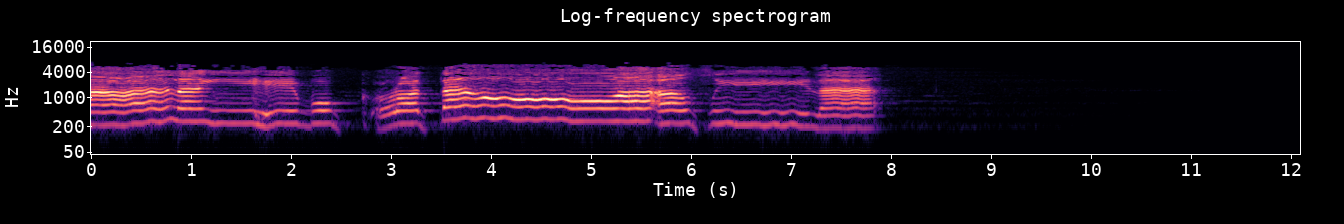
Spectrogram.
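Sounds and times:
man reciting in melodic chant: 0:00.0 - 0:08.1.

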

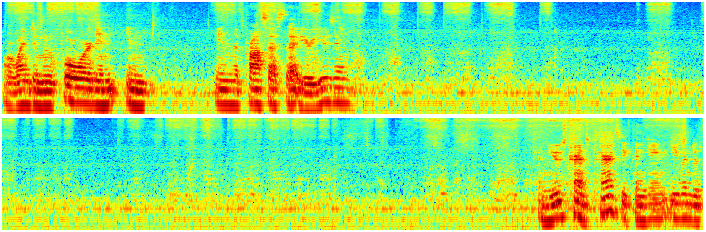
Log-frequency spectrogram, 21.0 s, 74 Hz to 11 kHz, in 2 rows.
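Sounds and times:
pencil sketching on paper: 0:00.0 - 0:01.4, 0:03.4 - 0:08.3, 0:09.6 - 0:11.6, 0:12.4 - 0:21.0.

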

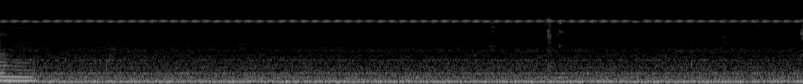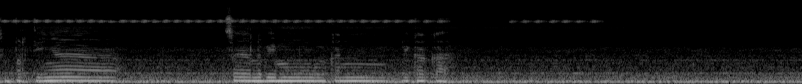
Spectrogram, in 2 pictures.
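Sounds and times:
high-pitched insect trill: 0:00.0 - 0:14.2
low background hum: 0:00.0 - 0:16.0.

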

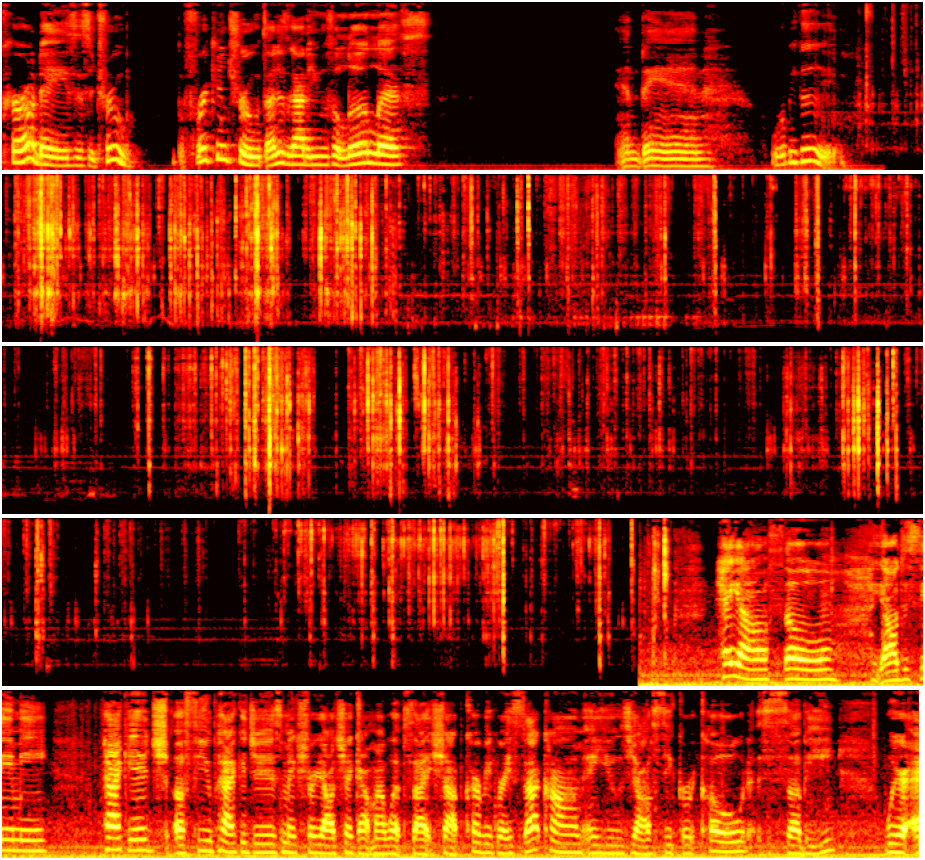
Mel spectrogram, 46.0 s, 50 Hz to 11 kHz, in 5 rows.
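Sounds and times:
packaging rustling and crinkling: 0:08.4 - 0:34.3.

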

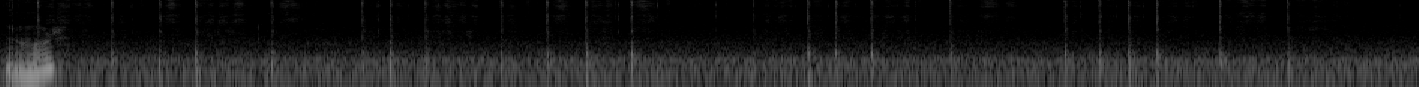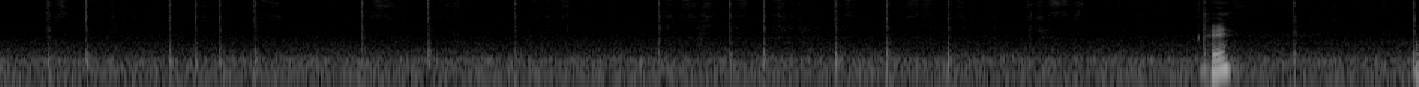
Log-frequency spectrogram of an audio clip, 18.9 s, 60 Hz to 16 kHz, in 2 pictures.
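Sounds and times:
stylus ticking and scratching: 0:00.2 - 0:08.9.

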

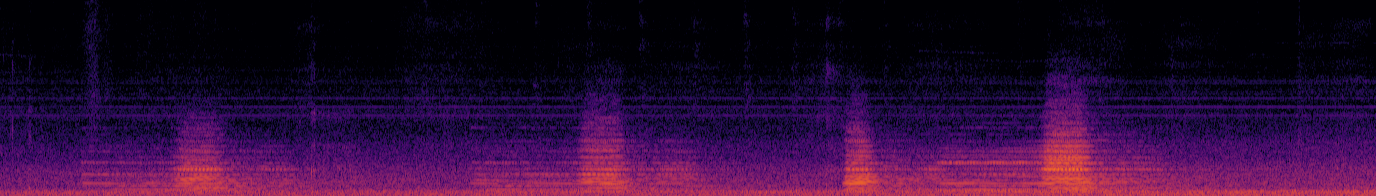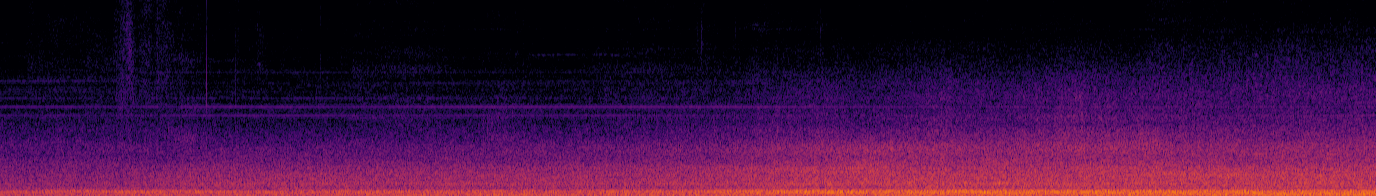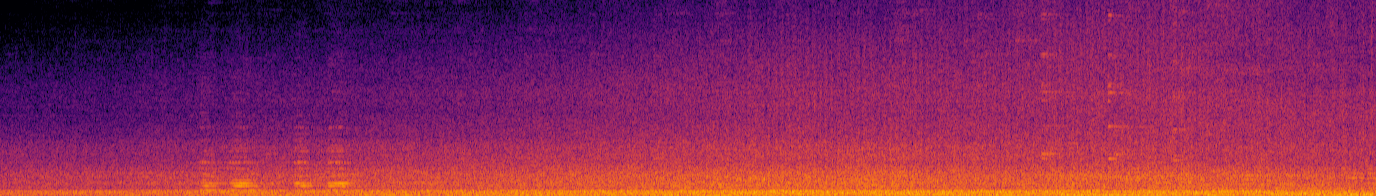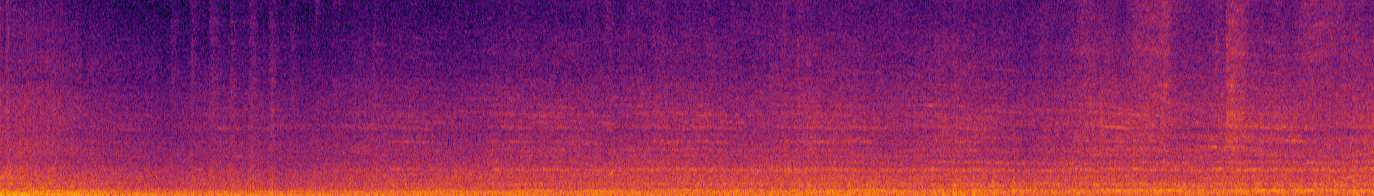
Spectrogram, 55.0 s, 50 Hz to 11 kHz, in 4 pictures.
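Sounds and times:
train rumbling past: 0:00.0 - 0:55.0
train horn blasts: 0:00.8 - 0:03.4, 0:04.7 - 0:07.3, 0:08.3 - 0:11.9, 0:29.4 - 0:31.4.

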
